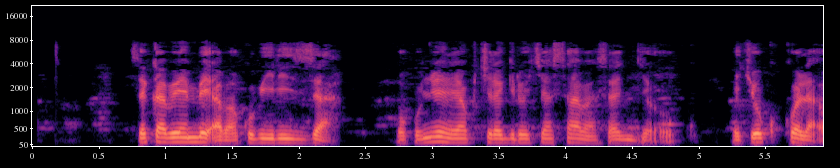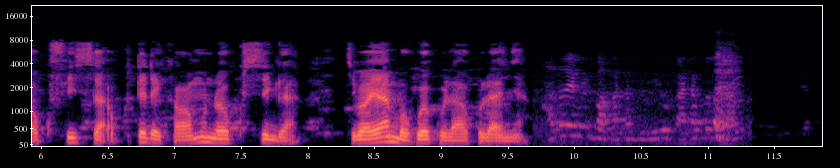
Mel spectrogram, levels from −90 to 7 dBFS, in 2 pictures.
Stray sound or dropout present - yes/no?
yes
